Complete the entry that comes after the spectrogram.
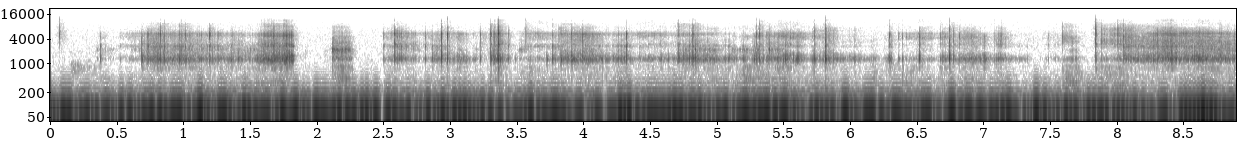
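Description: Long nails scratch the top of a 3Dio microphone's metal housing, first with one hand and then with both. Dense, bright scratching and scraping comes in rapid bursts over a steady low hum, with short pauses between strokes.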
